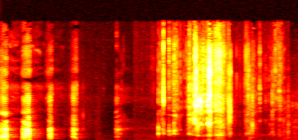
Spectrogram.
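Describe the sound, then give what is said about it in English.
Loud crunching of a ridged French potato crisp flavoured with honey and mustard: four sharp bites in quick rhythm, then a burst of brittle crackling chews that trails off into softer munching. No one speaks. “Give us a crunch. Yeah, go on. I really want crisps or I snapped.”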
